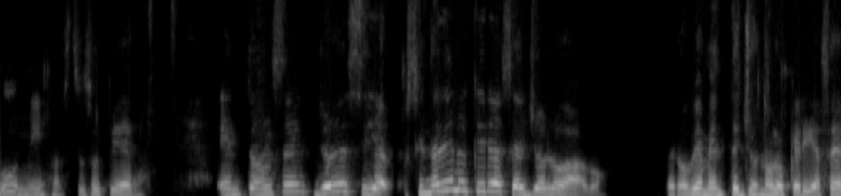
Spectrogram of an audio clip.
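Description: A woman talks at a fairly quick pace with a fairly high pitch and very wide pitch swings. Her tone is dark and mellow, and the background is quiet. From Dominican Republic, Santo Domingo. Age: 40s. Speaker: UX designer. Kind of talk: interview conversation.

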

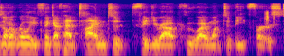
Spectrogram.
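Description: He talks at a medium tempo. This man speaks with an American accent. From US Midwest. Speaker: guest, team co-general manager in a simulated baseball league. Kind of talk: casual chat.

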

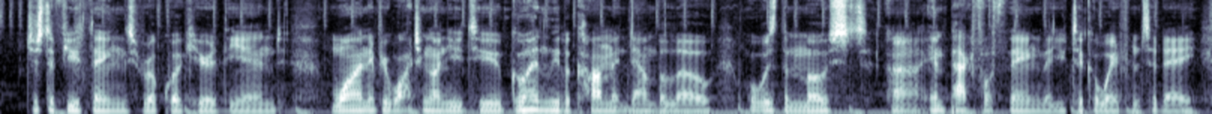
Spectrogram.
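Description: Over music in the background, a man talks at a moderate pace with a fairly low pitch and ordinary pitch variation. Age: 20s. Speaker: podcast host. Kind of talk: casual interview chat.

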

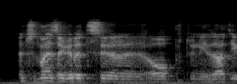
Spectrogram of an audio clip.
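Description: Against noticeable background noise, a man talks at a very fast pace in a monotone, flat delivery. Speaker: local politician and podcast panelist. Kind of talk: interview.

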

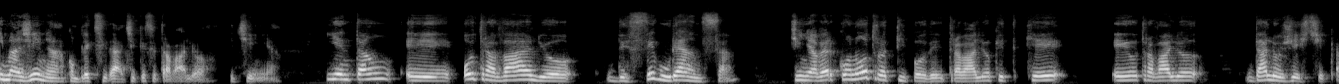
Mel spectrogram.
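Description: A woman with a medium pitch and a dark, mellow tone talks at a fairly slow pace with lively intonation over a quiet background. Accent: strong Spanish. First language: Spanish (speaking Portuguese). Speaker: international relations professor, widow of a diplomat. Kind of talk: radio interview. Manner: halting, repeats words, mixes Spanish and Portuguese.

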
